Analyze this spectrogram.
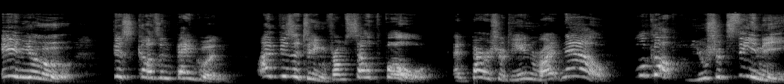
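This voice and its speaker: At a moderate pace, a man puts on a character voice with an extremely high pitch. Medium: read story. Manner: clipped broken English.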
